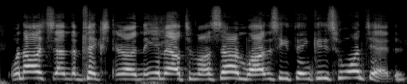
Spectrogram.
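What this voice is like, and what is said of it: Usual voice. Nothing is said of it.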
